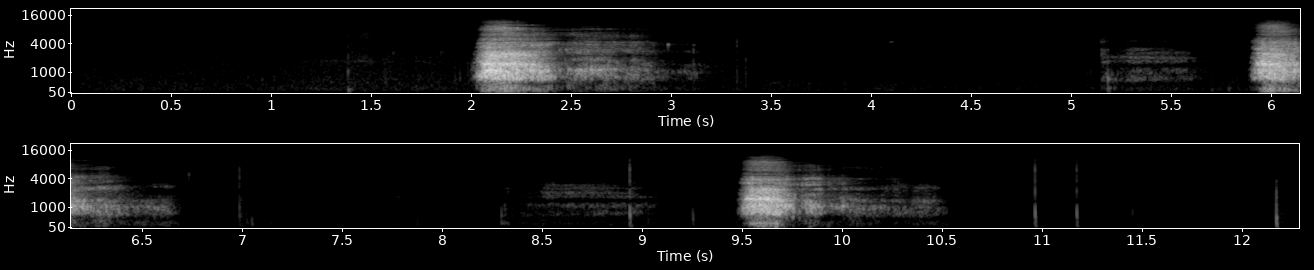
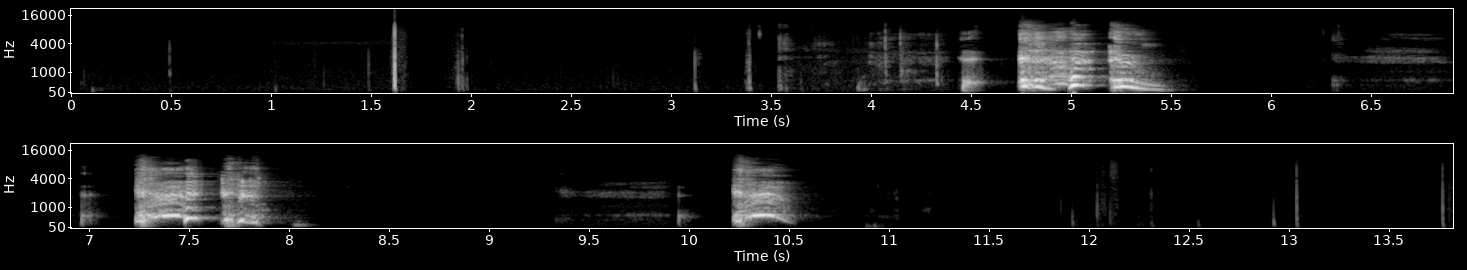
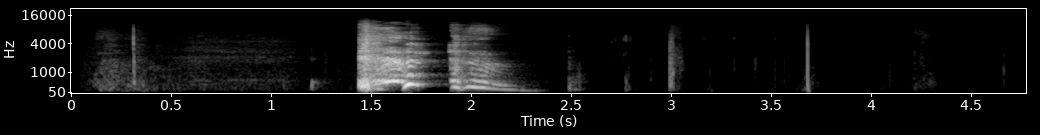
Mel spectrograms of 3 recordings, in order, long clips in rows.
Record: exhalation_length: 12.3 s
exhalation_amplitude: 28031
exhalation_signal_mean_std_ratio: 0.21
three_cough_length: 13.8 s
three_cough_amplitude: 32746
three_cough_signal_mean_std_ratio: 0.24
cough_length: 4.8 s
cough_amplitude: 27410
cough_signal_mean_std_ratio: 0.24
survey_phase: beta (2021-08-13 to 2022-03-07)
age: 45-64
gender: Female
wearing_mask: 'No'
symptom_none: true
smoker_status: Never smoked
respiratory_condition_asthma: false
respiratory_condition_other: false
recruitment_source: REACT
submission_delay: 1 day
covid_test_result: Negative
covid_test_method: RT-qPCR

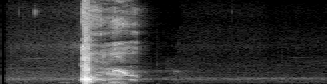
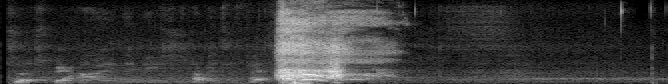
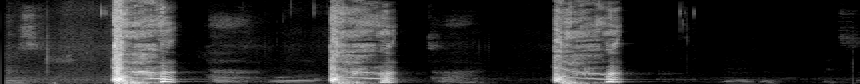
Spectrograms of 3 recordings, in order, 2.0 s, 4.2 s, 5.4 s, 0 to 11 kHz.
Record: cough_length: 2.0 s
cough_amplitude: 32768
cough_signal_mean_std_ratio: 0.23
exhalation_length: 4.2 s
exhalation_amplitude: 27574
exhalation_signal_mean_std_ratio: 0.29
three_cough_length: 5.4 s
three_cough_amplitude: 32768
three_cough_signal_mean_std_ratio: 0.25
survey_phase: beta (2021-08-13 to 2022-03-07)
age: 45-64
gender: Female
wearing_mask: 'No'
symptom_none: true
smoker_status: Never smoked
respiratory_condition_asthma: false
respiratory_condition_other: false
recruitment_source: REACT
submission_delay: 2 days
covid_test_result: Negative
covid_test_method: RT-qPCR
influenza_a_test_result: Negative
influenza_b_test_result: Negative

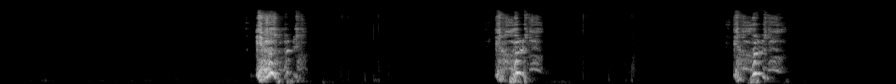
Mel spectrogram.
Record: three_cough_length: 9.0 s
three_cough_amplitude: 30181
three_cough_signal_mean_std_ratio: 0.24
survey_phase: beta (2021-08-13 to 2022-03-07)
age: 18-44
gender: Female
wearing_mask: 'No'
symptom_headache: true
smoker_status: Never smoked
respiratory_condition_asthma: false
respiratory_condition_other: false
recruitment_source: Test and Trace
submission_delay: 1 day
covid_test_result: Positive
covid_test_method: ePCR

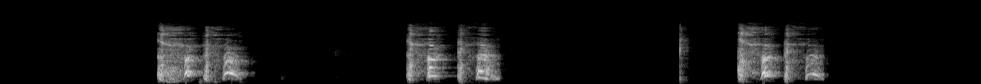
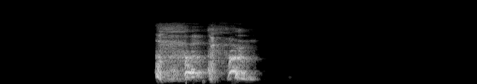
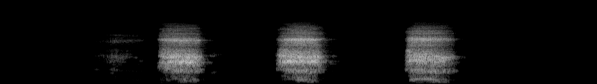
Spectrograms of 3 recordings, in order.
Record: three_cough_length: 9.8 s
three_cough_amplitude: 27523
three_cough_signal_mean_std_ratio: 0.32
cough_length: 4.8 s
cough_amplitude: 28251
cough_signal_mean_std_ratio: 0.31
exhalation_length: 6.0 s
exhalation_amplitude: 17646
exhalation_signal_mean_std_ratio: 0.38
survey_phase: alpha (2021-03-01 to 2021-08-12)
age: 45-64
gender: Female
wearing_mask: 'No'
symptom_none: true
smoker_status: Never smoked
respiratory_condition_asthma: false
respiratory_condition_other: false
recruitment_source: REACT
submission_delay: 16 days
covid_test_result: Negative
covid_test_method: RT-qPCR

